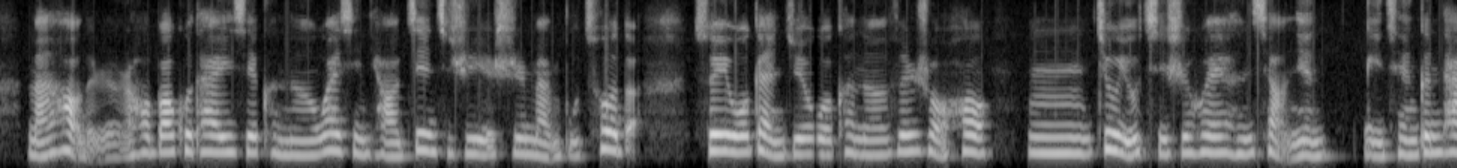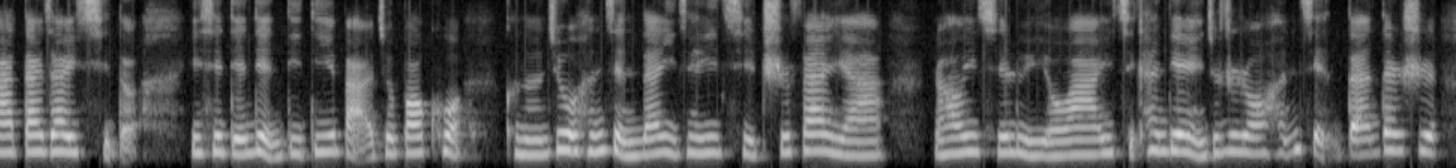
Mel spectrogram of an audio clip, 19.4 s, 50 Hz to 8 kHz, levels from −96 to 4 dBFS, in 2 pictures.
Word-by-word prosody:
蛮 215 +1 -1
好 280 - +3
的 - - -9
人， 185 - -11
然 220 - -6
后 250 - -2
包 255 +1 +5
括 270 - 0
他 255 -1 0
一 250 +1 0
些 250 0 +2
可 245 - -10
能 215 0 -5
外 270 +2 0
形 250 -4 0
条 200 -3 -3
件 265 +7 0
其 255 -2 +2
实 235 0 -2
也 220 - -2
是 235 -2 -2
蛮 200 -3 -4
不 200 0 -10
错 275 +8 +2
的。 315 - -5 0.3
所 270 - +3
以 265 - +6
我 255 0 +4
感 250 -6 -1
觉 230 +1 -2
我 225 -1 -3
可 255 -1 -7
能 220 0 -6
分 260 +1 -1
手 270 -1 -2
后， 250 -2 -1 0.2
嗯， 240 -1 -3
就 290 0 +3
尤 225 -1 +1
其 230 -2 +3
是 245 +2 0
会 245 0 -2
很 225 0 -5
想 250 -3 +2
念 210 +1 -4 0.2
以 210 -2 -5
前 215 +2 -2
跟 250 0 +1
他 250 0 +3
待 260 +1 +3
在 265 0 +4
一 250 - +2
起 255 - +5
的 - - -5 0.3
一 245 - -1
些 255 +1 +2
点 230 -2 +2
点 200 -7 +2
滴 235 +1 -5
滴 255 +1 -2
吧。 265 - +1
就 240 - 0
包 245 +1 +5
括 260 +1 -1 0.2
可 230 - -6
能 220 0 -1
就 275 +2 +4
很 260 +1 -1
简 205 -6 +2
单， 235 +2 +1
以 235 - -4
前 240 0 -2
一 250 - -2
起 245 -2 0
吃 220 +4 +4
饭 270 -1 +1
呀， 210 -1 -2 0.3
然 220 - -4
后 235 +1 +1
一 260 - 0
起 250 -1 +3
旅 235 -4 -2
游 205 0 -1
啊， 220 +1 +2
一 245 - -2
起 250 - +3
看 270 0 -2
电 270 -2 +4
影， 205 -2 -2
就 245 +2 -2
这 265 +1 -2
种 245 -2 0
很 235 +4 -9
简 295 - -1
单， 230 0 +2
但 275 0 +1
是 265 -2 +1
245 Hz, 300 characters per minute, -23 LUFS, 225-260 Hz, 0.3 s, 以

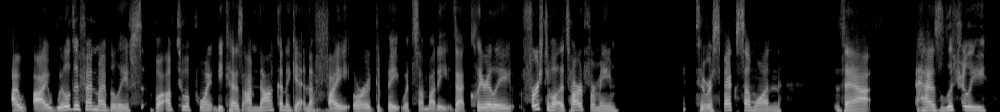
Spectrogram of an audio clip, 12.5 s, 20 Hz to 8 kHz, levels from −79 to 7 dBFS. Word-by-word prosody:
I 200 0 +5 0.2
I 190 -2 +5
will 195 +7 +2
defend 255 -2 +1
my 215 -1 +2
beliefs, 180 -2 -3 0.2
but 195 - +2
up 225 0 +1
to 235 - -2
a 225 - -1
point, 200 -2 -3
because 185 -2 -1
I'm 185 0 0
not 205 +4 +1
gonna 220 -3 -1
get 195 -1 -2
in - - -6
a 165 - -1
fight 170 0 0
or 160 -1 +1
a 150 - +1
debate 150 0 -3
with - - -4
somebody - - -3
that - - +1
clearly 195 -4 +2
first 260 +3 +2
of - - 0
all, 210 - +5
it's 175 0 0
hard 215 +2 +4
for 205 - -3
me 170 -2 -3 1.0
to 205 - 0
respect 205 +4 0
someone 175 -4 -1 0.7
that 180 -4 +3 0.5
has 200 -2 +2
literally, 205 -1 -1
195 Hz, 185 wpm, -25 LUFS, 175-215 Hz, 1.0 s, I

